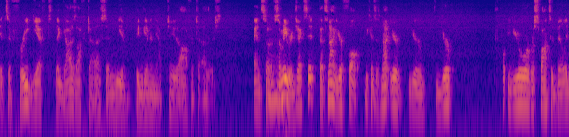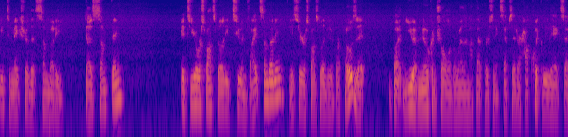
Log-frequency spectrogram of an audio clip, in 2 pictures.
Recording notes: My audio is MESSED up in this episode. The recording of this episode messed my computer up so badly that i was unable to delete any files until i rebooted in safe mode because my "disk was full".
